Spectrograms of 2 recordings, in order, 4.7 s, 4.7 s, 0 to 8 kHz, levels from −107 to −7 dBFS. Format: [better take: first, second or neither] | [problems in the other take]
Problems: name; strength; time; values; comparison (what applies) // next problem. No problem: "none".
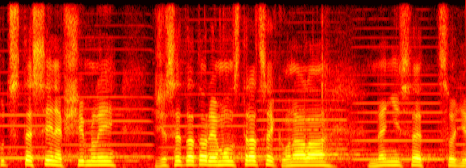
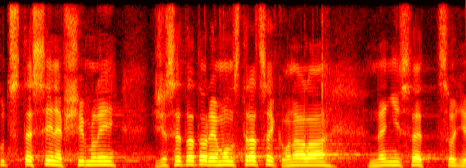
second | background sound (Bowed string instrument); 16 dB below the speech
